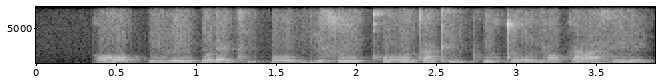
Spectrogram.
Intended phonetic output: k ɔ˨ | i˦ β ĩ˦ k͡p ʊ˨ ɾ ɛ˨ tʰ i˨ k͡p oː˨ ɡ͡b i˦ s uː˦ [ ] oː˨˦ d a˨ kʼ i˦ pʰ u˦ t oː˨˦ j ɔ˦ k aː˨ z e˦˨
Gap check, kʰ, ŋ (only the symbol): kʰ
